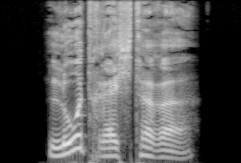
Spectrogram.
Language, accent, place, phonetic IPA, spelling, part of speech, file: German, Germany, Berlin, [ˈloːtˌʁɛçtəʁə], lotrechtere, adjective, De-lotrechtere.ogg
- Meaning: inflection of lotrecht: 1. strong/mixed nominative/accusative feminine singular comparative degree 2. strong nominative/accusative plural comparative degree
